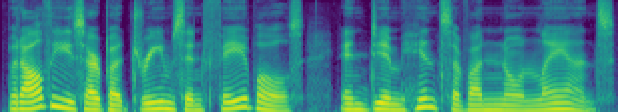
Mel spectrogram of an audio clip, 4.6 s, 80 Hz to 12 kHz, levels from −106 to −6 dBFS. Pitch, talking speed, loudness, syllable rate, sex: 175 Hz, 180 wpm, -17 LUFS, 4.2 syllables/s, female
